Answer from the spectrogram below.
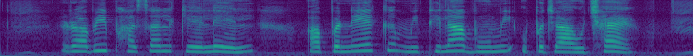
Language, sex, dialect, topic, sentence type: Maithili, female, Southern/Standard, agriculture, question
